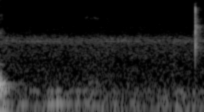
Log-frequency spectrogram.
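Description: Near silence: faint room tone, with one brief click just before the end.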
